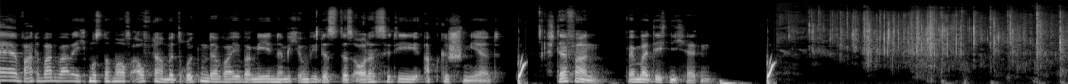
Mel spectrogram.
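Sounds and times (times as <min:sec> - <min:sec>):
speech: 0:00.0 - 0:07.3
Kinder chocolate bar and Schokobons wrappers crinkling: 0:07.8 - 0:10.6.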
